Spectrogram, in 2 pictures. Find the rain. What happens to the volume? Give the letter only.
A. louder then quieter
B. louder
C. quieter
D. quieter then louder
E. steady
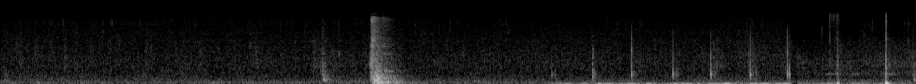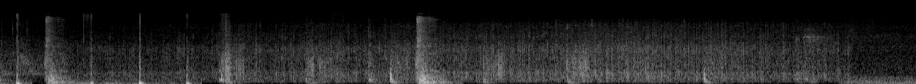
B.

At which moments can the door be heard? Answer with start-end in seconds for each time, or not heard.
3.2-4.1, 9.1-10.0, 12.8-13.7.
